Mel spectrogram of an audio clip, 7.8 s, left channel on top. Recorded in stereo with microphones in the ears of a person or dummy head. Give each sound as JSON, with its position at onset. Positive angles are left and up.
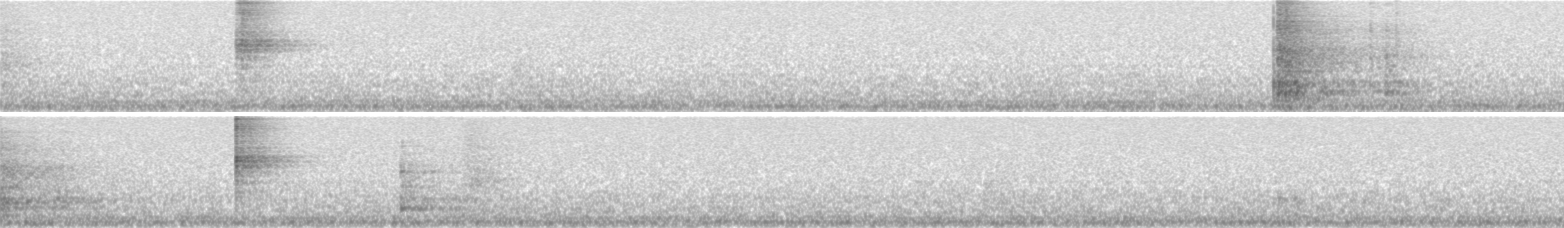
{"t": 1.2, "sound": "a finger snap", "side_deg": -60, "distance_m": 1.9}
